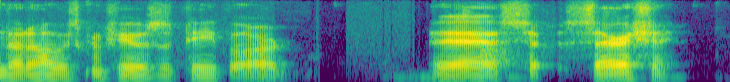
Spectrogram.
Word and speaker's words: Saoirse: Or Saoirse. How do you say that? Saoirse.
